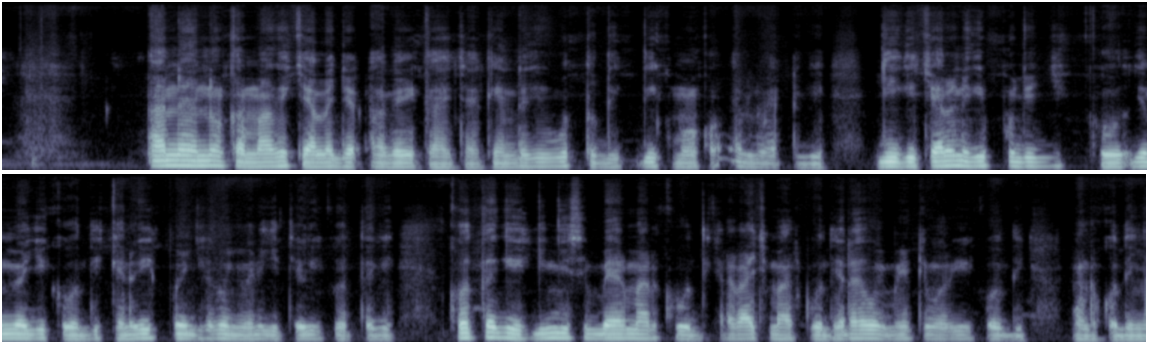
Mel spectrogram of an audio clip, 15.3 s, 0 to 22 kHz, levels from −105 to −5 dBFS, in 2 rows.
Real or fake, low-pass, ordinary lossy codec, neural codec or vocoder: fake; 19.8 kHz; Opus, 64 kbps; codec, 44.1 kHz, 7.8 kbps, Pupu-Codec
